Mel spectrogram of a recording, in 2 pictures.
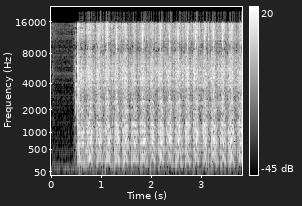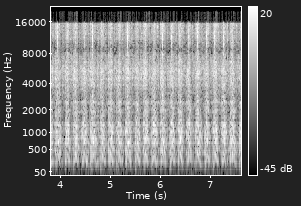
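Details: Mercedes 240D revived after sitting for years, cold (mid-40s °F), fresh oil, orange diesel drained. Cranked with a little throttle and no working glow plugs; even cranking about three per second, never catches. Primer pump suspected.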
